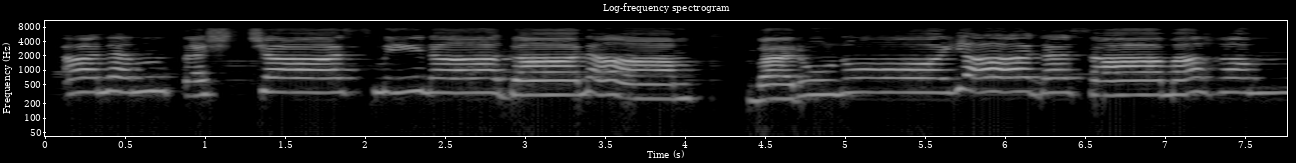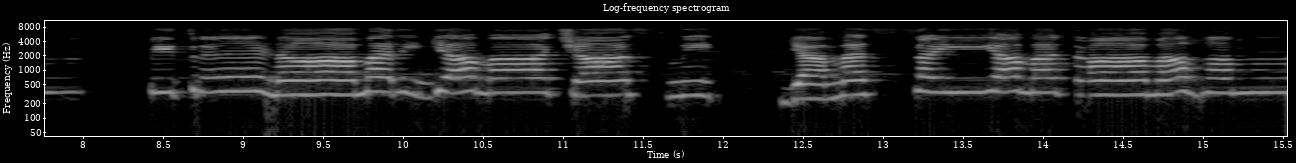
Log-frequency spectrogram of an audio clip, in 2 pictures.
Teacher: And Chasmi is a Hrasva Swara. So please chant it only as a Hrasva, that is a short vowel.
